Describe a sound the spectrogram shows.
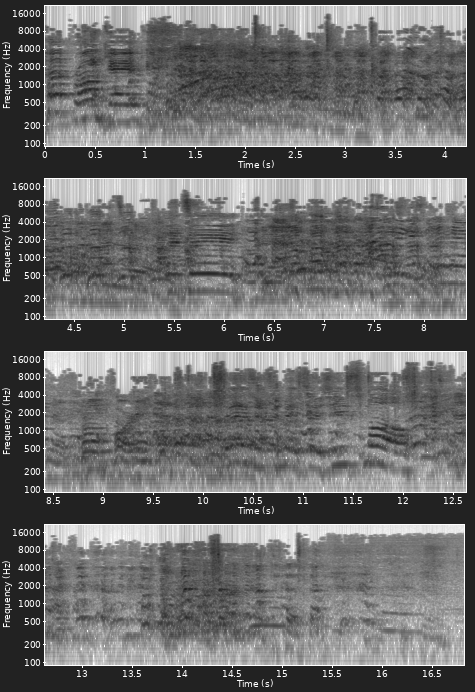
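Several people talk and laugh in a lively room.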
